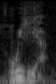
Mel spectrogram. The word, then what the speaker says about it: Ouija: Pero bueno, sí, Huilla viene de Hui y ya, de la Ya, alemán. Sí, Claro.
